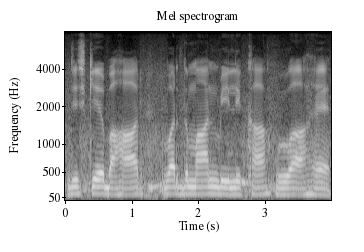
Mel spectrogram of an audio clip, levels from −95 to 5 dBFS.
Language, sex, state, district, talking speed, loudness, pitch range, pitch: Hindi, male, Haryana, Rohtak, 105 wpm, -15 LUFS, 110-120 Hz, 115 Hz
